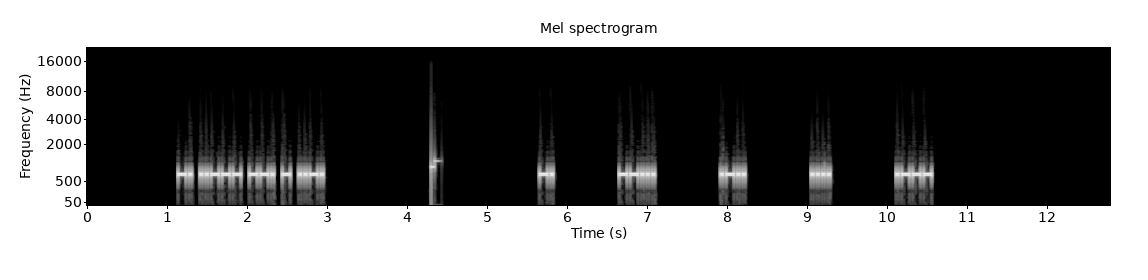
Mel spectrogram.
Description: Morse code, heard as a keyed tone, about 36 wpm, spaced as for 15 wpm, 700 Hz. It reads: N2GTF N7LHJ
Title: USA Call Signs - 5 Characters - 8x Character Spacing - 35wpm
